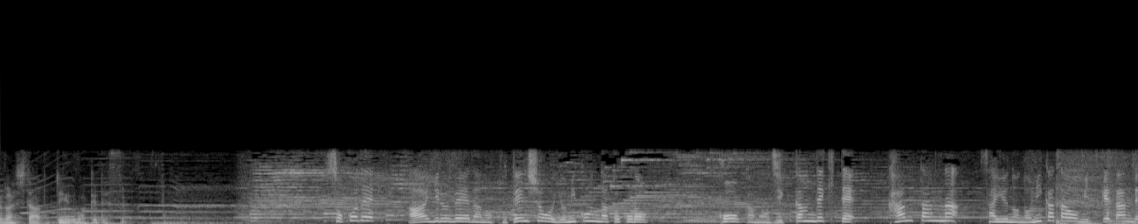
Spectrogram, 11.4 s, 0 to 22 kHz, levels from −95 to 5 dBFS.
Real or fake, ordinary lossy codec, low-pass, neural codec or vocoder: real; none; 7.2 kHz; none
